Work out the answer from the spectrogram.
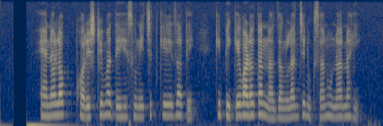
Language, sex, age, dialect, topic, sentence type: Marathi, female, 25-30, Varhadi, agriculture, statement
